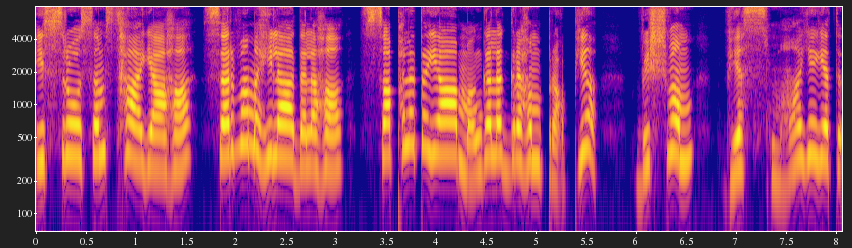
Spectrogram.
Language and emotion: Sanskrit, surprised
